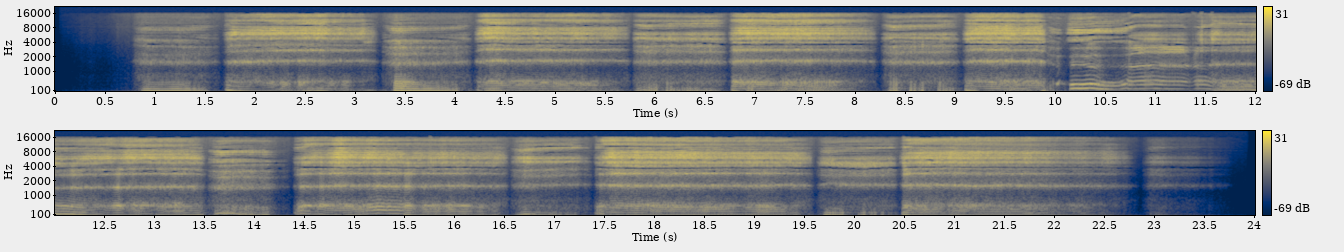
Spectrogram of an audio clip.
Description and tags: zombie young man lament
The lament of a young man zombie. It includes a moan of pain. Created for my short film Fallen Valkiria. Actor: Juan Carlos Torres.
